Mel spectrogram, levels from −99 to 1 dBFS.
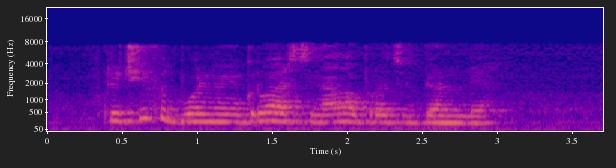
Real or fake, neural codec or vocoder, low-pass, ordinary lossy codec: real; none; 7.2 kHz; Opus, 24 kbps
